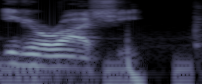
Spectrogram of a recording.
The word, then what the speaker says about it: Igarashi: Oh, that's how you pronounce Igarashi.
